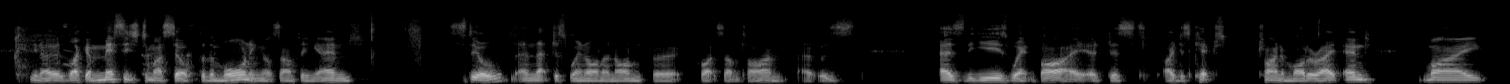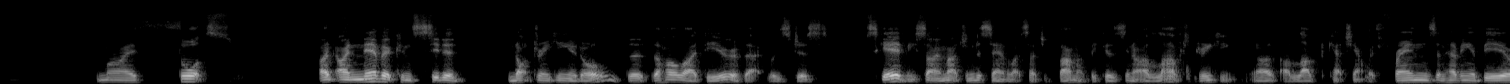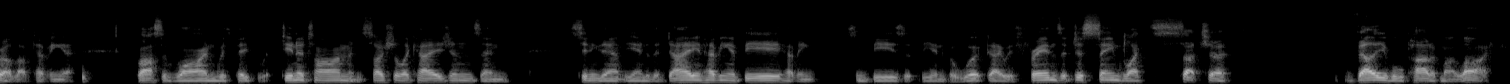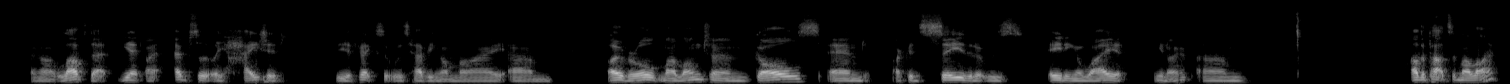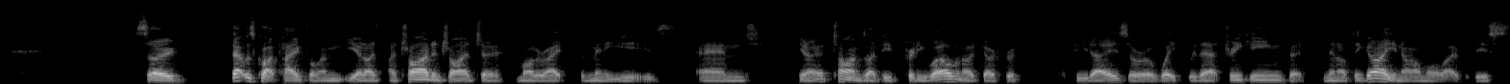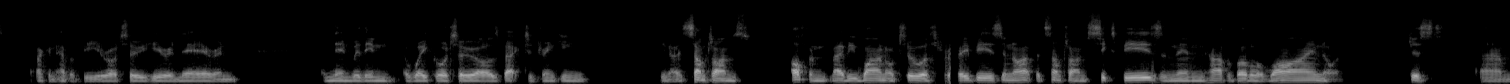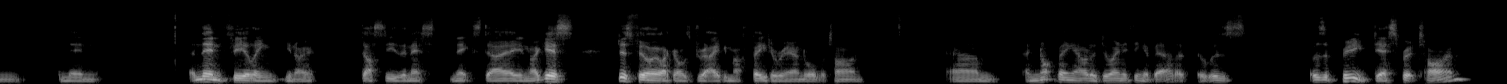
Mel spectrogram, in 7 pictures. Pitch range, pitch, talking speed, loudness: 85-100 Hz, 90 Hz, 185 wpm, -31 LUFS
